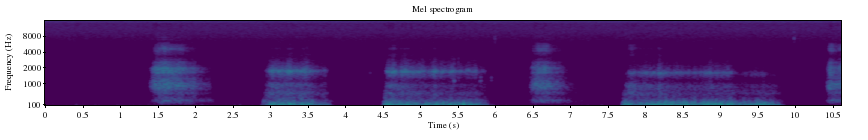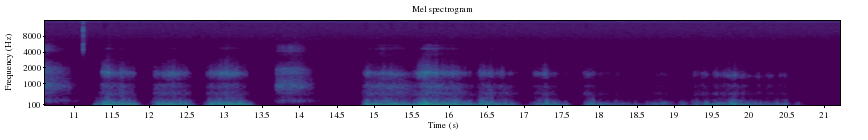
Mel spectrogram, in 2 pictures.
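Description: Slow, breathy exhales very close to the microphone, repeating roughly a dozen times in an uneven rhythm, some short and some drawn out, with no talking.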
